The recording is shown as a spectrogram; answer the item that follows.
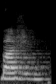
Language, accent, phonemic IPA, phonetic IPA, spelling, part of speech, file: Armenian, Eastern Armenian, /bɑˈʒin/, [bɑʒín], բաժին, noun, Hy-բաժին.ogg
- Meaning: 1. share, portion 2. department, division, sector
